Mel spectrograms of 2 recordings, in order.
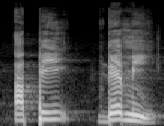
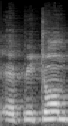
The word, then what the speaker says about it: epitome: पढ़ते हैं AP Demi इसे पढ़ते हैं एडेमी लेकिन बहुत सारे लोग इसे एपीटम पढ़ते हैं एडेमी का मतलब होता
